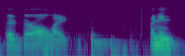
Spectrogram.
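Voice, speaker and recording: A man's voice: fairly high pitch, measured pace. A man hosting a casual podcast chat, swearing freely and bantering irreverently. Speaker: podcast host.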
